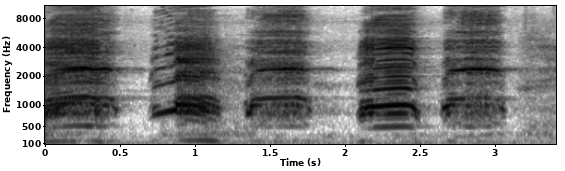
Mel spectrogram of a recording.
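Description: Geese honk loudly in five separate bursts, each a harsh, nasal call with short pauses between, close and clear with no other sounds.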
